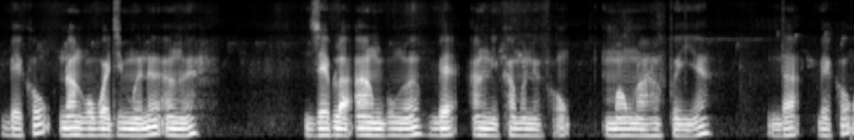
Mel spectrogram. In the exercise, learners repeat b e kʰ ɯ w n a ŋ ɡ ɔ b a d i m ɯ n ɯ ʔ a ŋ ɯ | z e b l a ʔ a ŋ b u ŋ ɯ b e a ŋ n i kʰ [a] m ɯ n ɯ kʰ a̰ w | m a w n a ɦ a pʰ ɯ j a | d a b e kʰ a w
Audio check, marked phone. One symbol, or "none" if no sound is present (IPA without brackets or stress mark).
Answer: a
